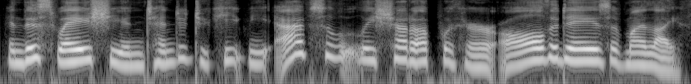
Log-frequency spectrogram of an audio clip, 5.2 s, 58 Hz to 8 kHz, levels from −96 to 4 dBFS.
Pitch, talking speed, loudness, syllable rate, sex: 210 Hz, 220 wpm, -18 LUFS, 4.9 syllables/s, female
